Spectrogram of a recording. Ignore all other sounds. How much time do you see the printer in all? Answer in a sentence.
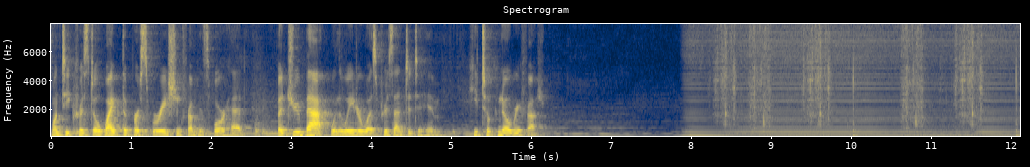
You can't hear the printer here.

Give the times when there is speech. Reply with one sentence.
The speech can be heard from 0.0 to 6.1 s.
